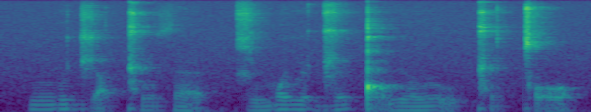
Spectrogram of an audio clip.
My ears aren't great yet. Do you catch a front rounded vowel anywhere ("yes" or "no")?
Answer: no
